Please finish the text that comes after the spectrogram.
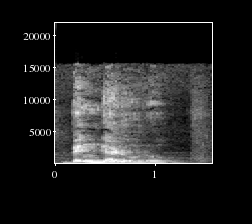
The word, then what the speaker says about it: Bengaluru: Earlier it was being pronounced and spelled as Bangalore. Now it is Bengaluru.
